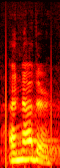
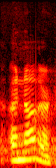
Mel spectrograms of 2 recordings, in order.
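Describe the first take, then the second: No difference in how they are said.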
